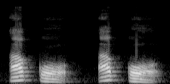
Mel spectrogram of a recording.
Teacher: satu lagi itu dia yang menonjol adalah Qalqalah ketika disukun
